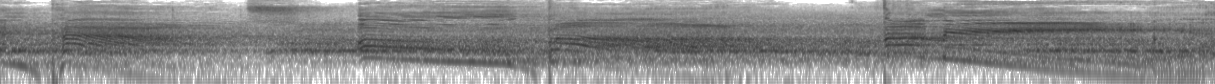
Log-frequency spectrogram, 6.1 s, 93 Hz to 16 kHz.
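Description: A WWE 2K26 arena crowd roars in the video game as a 310-pound wrestler from Lagos, Nigeria makes his entrance, sustained loud cheering under swooping entrance effects and a brief spoken name.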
